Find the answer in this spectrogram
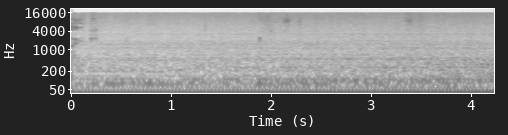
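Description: Steady low rumble of a car, heard from inside the cabin.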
